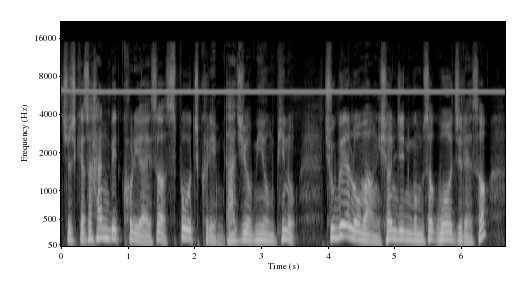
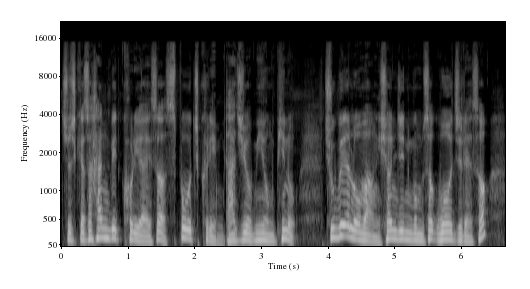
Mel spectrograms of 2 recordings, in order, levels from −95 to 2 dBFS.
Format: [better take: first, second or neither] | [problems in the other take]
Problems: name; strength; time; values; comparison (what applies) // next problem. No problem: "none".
second | high-pitched whine; loud; throughout; 6 kHz, 8 dB below the speech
